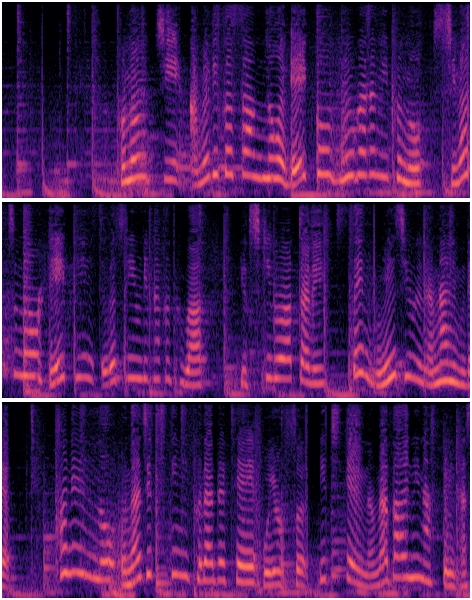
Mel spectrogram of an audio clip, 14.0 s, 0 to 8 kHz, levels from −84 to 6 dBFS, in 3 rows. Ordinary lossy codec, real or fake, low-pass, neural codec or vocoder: none; fake; none; codec, 16 kHz, 0.5 kbps, X-Codec, HuBERT features, trained on general audio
